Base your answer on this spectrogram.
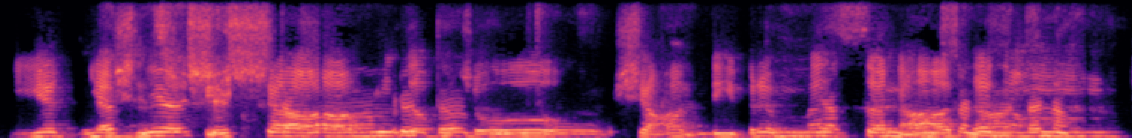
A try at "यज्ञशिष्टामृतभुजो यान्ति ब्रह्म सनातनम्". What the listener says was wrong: यान्ति गच्छन्ति तो शान्ति नायं लोकोऽस्त्य यज्ञस्य कुतोऽन्यः कुरु सत्तमा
